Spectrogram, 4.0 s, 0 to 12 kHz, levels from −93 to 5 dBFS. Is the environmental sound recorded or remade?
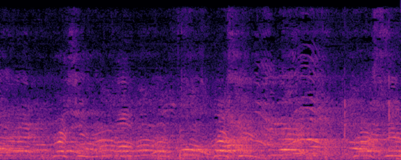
recorded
